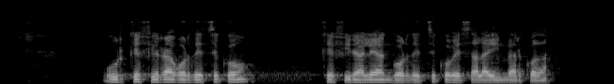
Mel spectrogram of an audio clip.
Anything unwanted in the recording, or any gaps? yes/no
no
